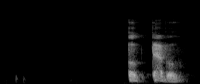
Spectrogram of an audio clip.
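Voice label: "octavo", Spanish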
